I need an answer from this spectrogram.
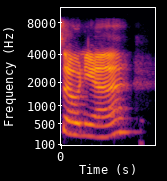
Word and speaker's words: Sonia: I want to say my name is pronounced Sonia um but no you did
